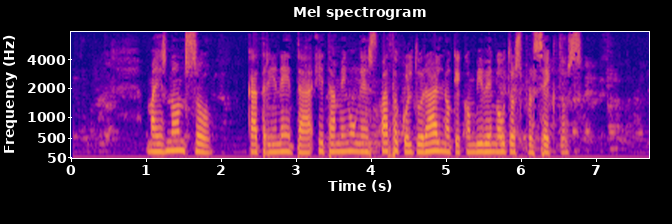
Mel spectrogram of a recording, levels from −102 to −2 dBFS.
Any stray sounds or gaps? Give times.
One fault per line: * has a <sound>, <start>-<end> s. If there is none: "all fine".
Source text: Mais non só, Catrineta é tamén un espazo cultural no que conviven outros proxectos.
all fine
